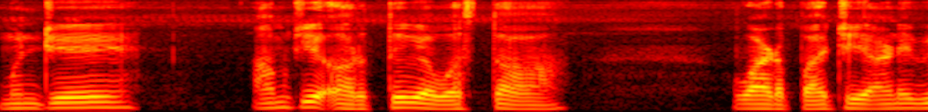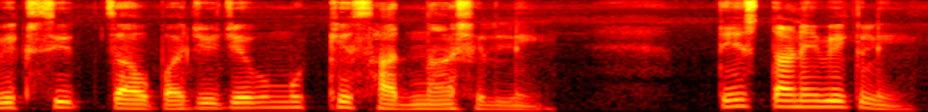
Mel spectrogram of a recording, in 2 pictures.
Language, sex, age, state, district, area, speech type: Goan Konkani, male, 30-45, Goa, Canacona, rural, spontaneous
